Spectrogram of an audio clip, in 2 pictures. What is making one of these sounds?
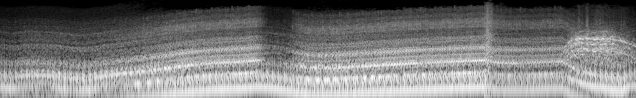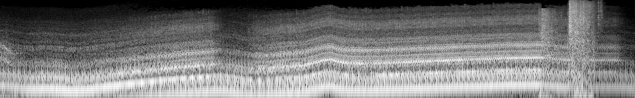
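A truck engine revs up and down through gear changes.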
